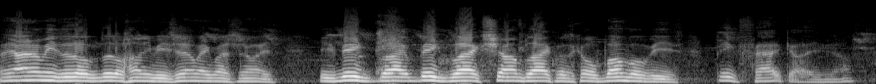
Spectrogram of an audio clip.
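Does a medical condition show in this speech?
Yes: deafness; fluent spoken lecture.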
